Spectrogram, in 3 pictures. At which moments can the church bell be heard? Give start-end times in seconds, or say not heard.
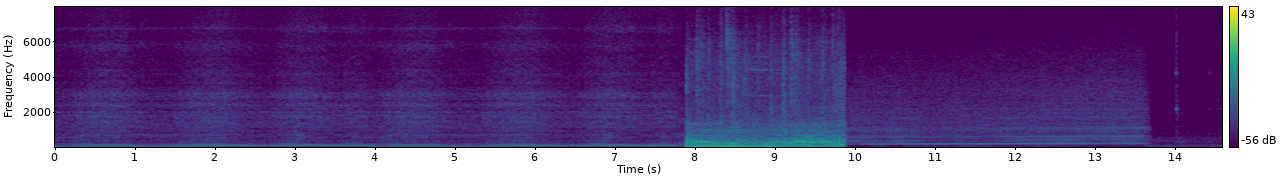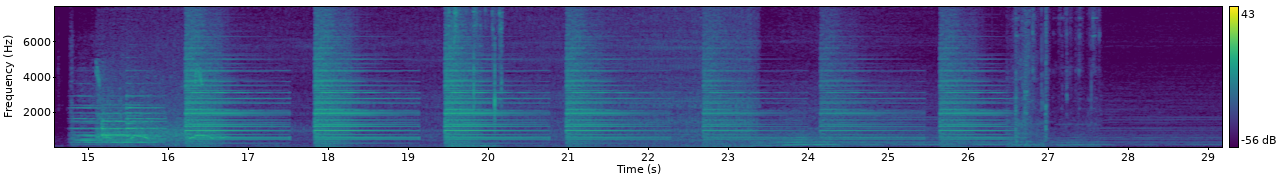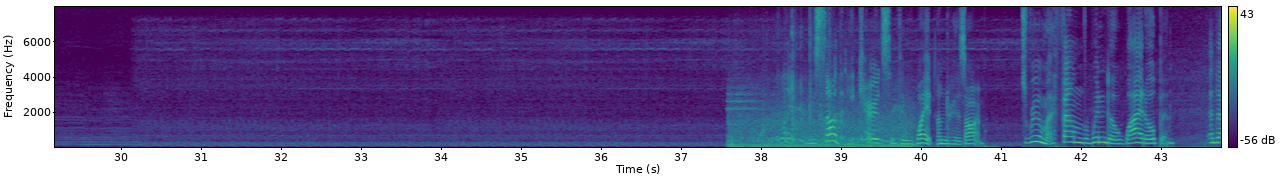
14.8-26.6.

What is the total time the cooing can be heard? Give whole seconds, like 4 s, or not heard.
6 s.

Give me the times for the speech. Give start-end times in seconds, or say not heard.
38.2-43.7.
